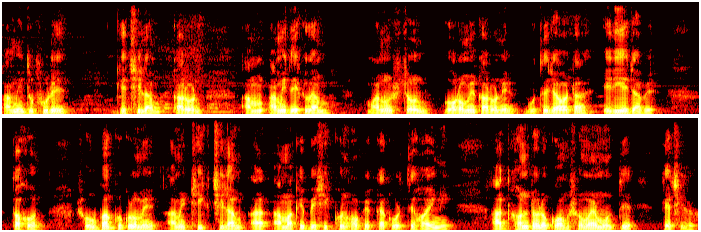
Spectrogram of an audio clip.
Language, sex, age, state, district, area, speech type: Bengali, male, 30-45, West Bengal, Kolkata, urban, read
